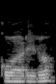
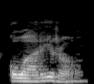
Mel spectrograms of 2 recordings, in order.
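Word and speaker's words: قواريرا: Perlu dicatat, ada tiga cara untuk membaca "qawarira." Yang pertama ada di akhir ayat 15. Jika Anda berhenti (waqf), huruf 'ra' dibaca panjang.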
